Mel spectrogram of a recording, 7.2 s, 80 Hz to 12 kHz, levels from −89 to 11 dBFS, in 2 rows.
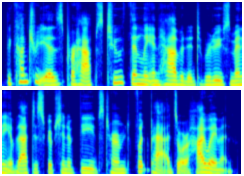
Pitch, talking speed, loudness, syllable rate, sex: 165 Hz, 160 wpm, -23 LUFS, 5.1 syllables/s, female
